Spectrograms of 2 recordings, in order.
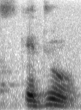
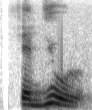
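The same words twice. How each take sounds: First: Schedule as SKED-ool; non-British schedule. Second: Schedule as SHED-yool; British pronunciation of schedule. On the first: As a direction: begin schedule with "sk". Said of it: "and not schedule". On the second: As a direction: begin schedule with "sh". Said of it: "As long as British English is concerned". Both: Shown as a demonstration.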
